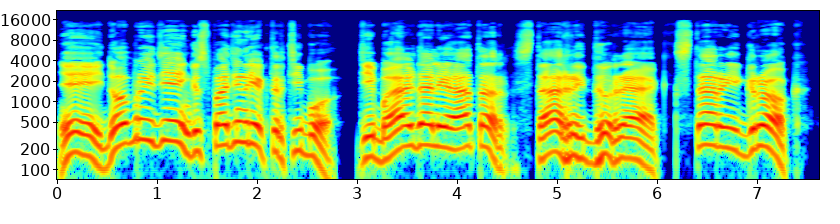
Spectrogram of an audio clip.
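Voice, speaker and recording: A man voicing a crowd of unruly young male students who heckle and shout, pitched far above his own voice and loud. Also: very animated, slow, no room sound, full character voice. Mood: heckling. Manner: shouting, mocking.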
